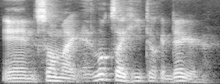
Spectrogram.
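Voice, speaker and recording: A Maine man hosts a casual podcast, retelling a deer hunt in a rambling storytelling style, frequently restarting and acting out his own thoughts. His voice is medium-pitched, quick, and somewhat dark in tone.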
